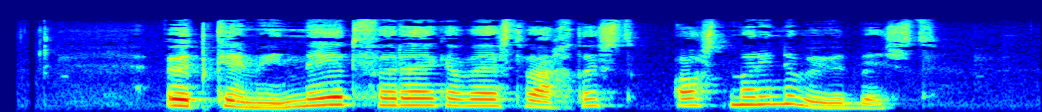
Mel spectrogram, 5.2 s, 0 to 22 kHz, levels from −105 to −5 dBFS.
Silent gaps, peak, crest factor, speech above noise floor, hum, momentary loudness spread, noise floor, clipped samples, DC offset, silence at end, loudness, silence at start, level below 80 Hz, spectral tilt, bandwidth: none; -12 dBFS; 18 dB; 36 dB; none; 14 LU; -64 dBFS; under 0.1%; under 0.1%; 0.55 s; -28 LUFS; 0.85 s; -84 dBFS; -4.5 dB/octave; 11.5 kHz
